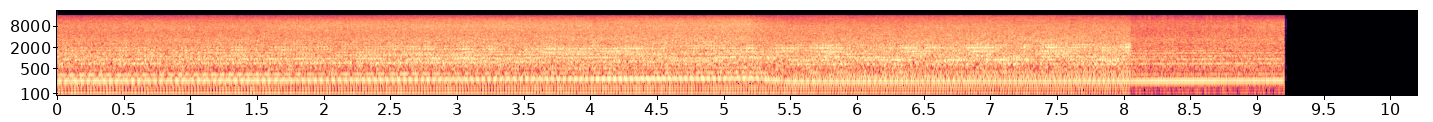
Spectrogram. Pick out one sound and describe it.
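Car engines drone steadily at high speed.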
